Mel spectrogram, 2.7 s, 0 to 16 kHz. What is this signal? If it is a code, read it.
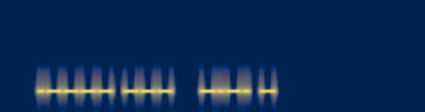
Morse code, heard as a keyed tone, about 46 wpm, 700 Hz. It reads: 1O CT
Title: Winter Field Day Exchanges 45wpm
